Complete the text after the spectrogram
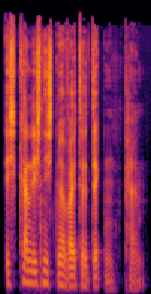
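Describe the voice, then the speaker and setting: A man's voice: lowish voice, lively intonation, brisk, vocal fry, a bit bright, dry recording, studio quality, voice pushed up. A man voicing a stunned, self-pitying male tax official speaking in a plaintive tone, in a read-aloud crime story.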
